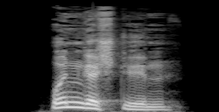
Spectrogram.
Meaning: impetuous
- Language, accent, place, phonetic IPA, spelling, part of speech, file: German, Germany, Berlin, [ˈʊnɡəˌʃtyːm], ungestüm, adjective, De-ungestüm.ogg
